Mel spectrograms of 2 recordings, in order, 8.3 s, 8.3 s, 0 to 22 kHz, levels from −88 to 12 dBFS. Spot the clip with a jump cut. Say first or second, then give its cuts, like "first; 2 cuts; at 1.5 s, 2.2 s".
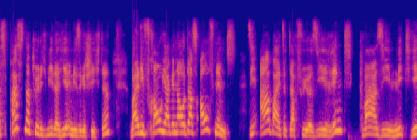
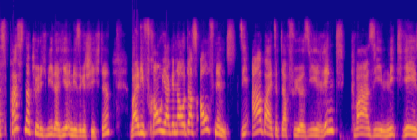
second; 1 cut; at 4.8 s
